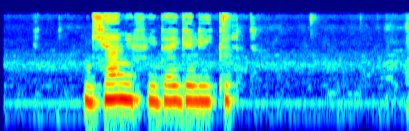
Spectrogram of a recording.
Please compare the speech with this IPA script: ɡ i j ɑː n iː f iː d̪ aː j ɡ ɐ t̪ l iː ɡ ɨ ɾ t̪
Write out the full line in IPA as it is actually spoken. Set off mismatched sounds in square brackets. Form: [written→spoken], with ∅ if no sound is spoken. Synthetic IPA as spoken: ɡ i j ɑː n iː f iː d̪ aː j ɡ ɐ [t̪→∅] l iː [ɡ→k] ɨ ɾ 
